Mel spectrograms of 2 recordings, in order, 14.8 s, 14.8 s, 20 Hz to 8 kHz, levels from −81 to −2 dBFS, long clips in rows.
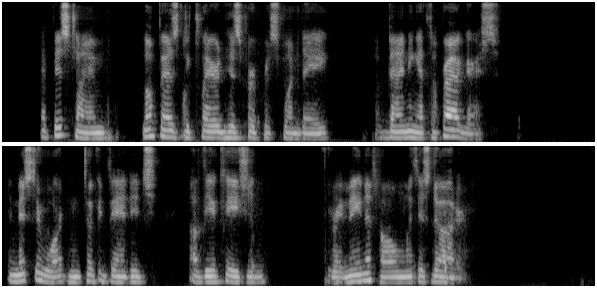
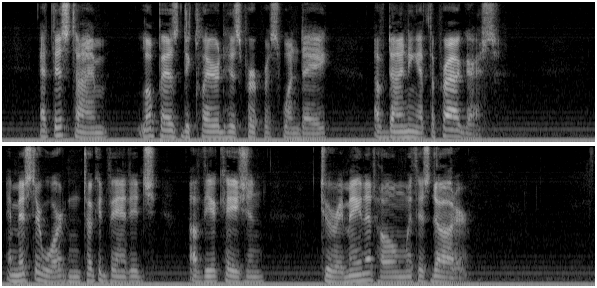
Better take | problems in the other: second | noise reduction (neural mask model DeepFilterNet 3)

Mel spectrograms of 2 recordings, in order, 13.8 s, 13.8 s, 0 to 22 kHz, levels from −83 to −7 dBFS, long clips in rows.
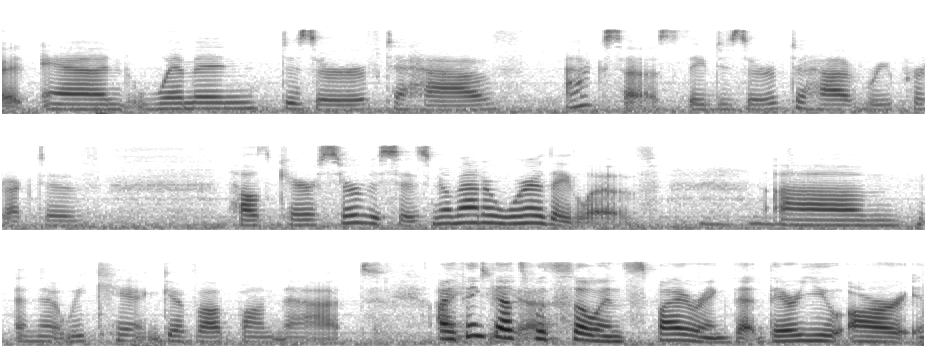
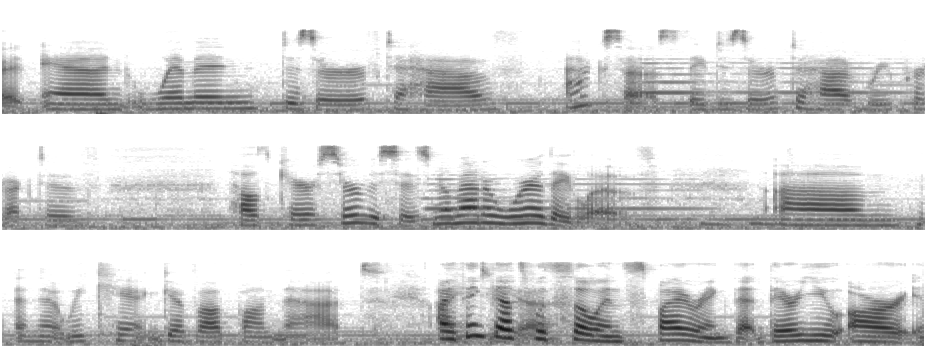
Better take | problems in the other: first | background sound (Keyboard (musical) + Wind instrument, woodwind instrument); 16 dB below the speech

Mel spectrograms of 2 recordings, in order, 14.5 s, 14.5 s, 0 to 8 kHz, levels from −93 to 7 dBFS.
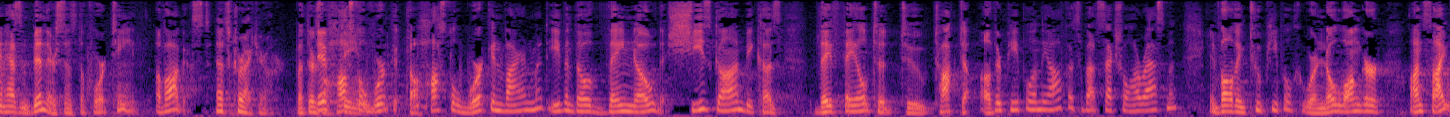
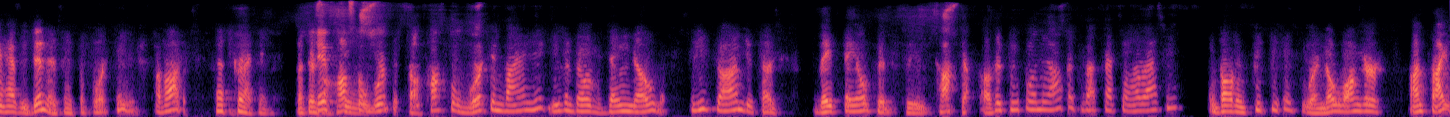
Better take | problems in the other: first | noise reduction (neural mask model Resemble Enhance denoiser)

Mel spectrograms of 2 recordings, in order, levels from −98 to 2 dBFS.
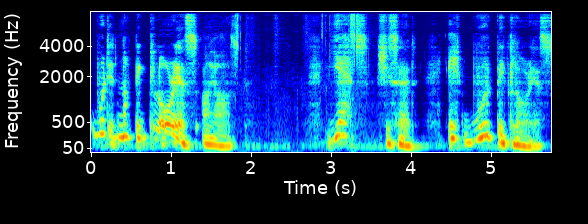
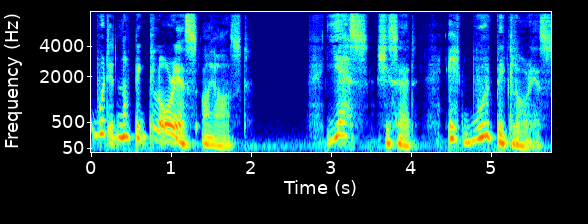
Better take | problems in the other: second | noise reduction (neural separator model SepFormer DNS4)

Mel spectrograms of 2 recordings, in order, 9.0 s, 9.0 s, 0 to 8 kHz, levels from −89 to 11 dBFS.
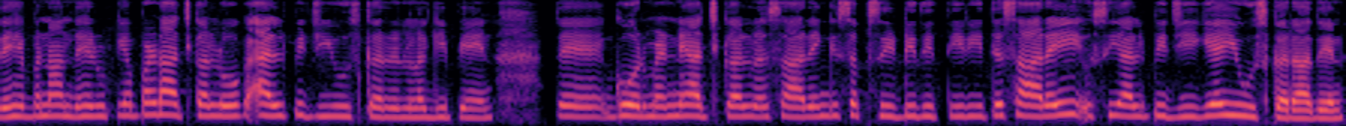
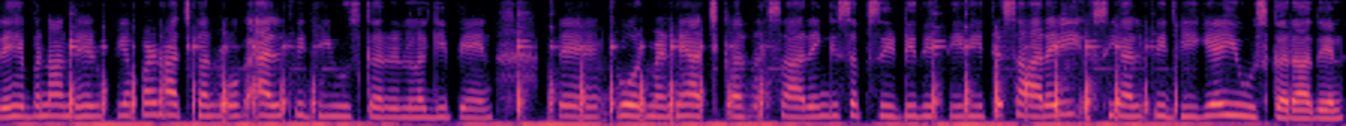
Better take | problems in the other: first | noise reduction (neural diffusion model UNIVERSE++)

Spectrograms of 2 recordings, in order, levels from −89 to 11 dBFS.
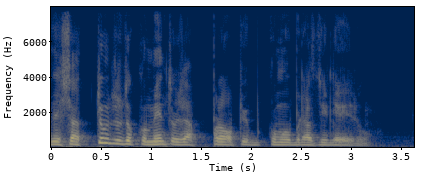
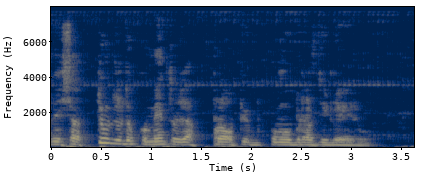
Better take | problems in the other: first | noise reduction (classical method WPE with log-MMSE)

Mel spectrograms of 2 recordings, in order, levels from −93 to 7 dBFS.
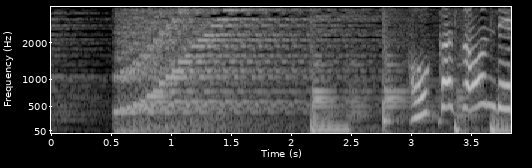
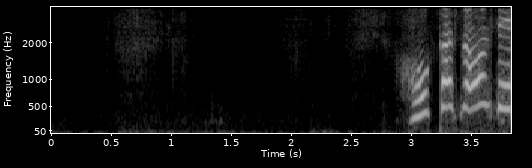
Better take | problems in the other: first | noise reduction (neural separator model SepFormer WHAM!)

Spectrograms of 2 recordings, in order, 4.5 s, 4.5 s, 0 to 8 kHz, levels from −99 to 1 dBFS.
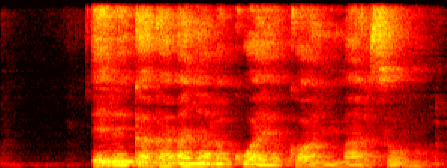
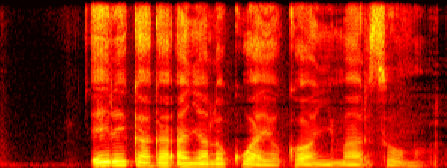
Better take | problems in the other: second | room echo; dies away in 0.7 s

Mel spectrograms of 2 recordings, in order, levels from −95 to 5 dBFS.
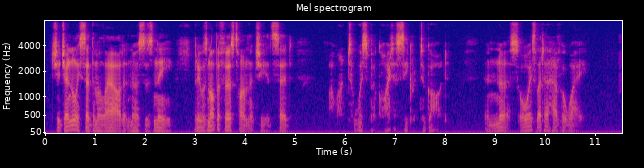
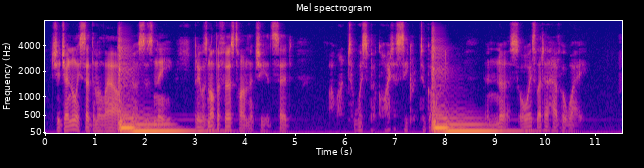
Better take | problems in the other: first | background sound (Guitar); 2 dB above the speech

